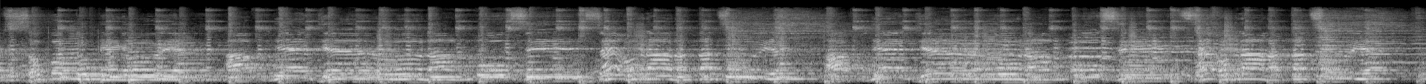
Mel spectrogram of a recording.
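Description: Live brass band music: brass instruments and a drum kit playing a song with a steady beat, while male and female singers sing through the PA.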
